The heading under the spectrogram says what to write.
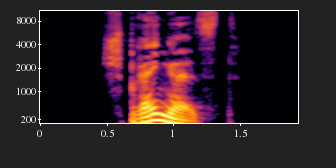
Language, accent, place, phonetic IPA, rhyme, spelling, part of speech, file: German, Germany, Berlin, [ˈʃpʁɛŋəst], -ɛŋəst, sprängest, verb, De-sprängest.ogg
- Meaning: second-person singular subjunctive II of springen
